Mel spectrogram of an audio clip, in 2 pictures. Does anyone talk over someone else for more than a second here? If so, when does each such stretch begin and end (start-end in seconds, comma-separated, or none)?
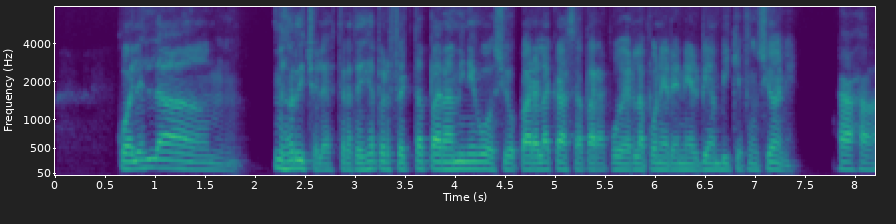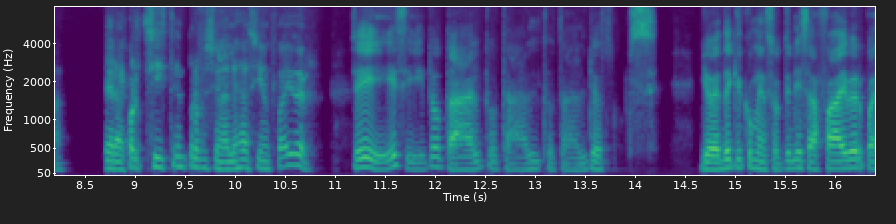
none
